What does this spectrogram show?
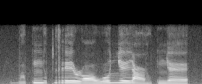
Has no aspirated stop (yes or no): yes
